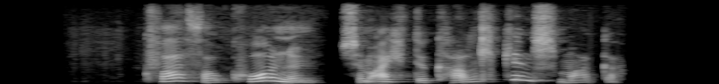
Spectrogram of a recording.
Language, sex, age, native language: Icelandic, female, 40-49, Icelandic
